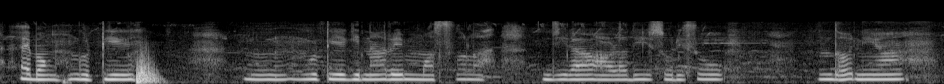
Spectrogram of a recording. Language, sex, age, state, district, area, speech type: Odia, female, 18-30, Odisha, Balangir, urban, spontaneous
